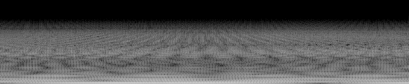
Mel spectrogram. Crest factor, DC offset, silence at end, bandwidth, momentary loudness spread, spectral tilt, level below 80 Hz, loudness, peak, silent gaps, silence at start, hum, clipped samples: 12 dB; under 0.1%; 0 s; 7.8 kHz; 3 LU; -6 dB/octave; -20 dBFS; -19 LUFS; -6 dBFS; none; 0 s; none; under 0.1%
